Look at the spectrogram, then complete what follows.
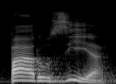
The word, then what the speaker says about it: parousia: A palavra parousia, que se pronuncia parousia, é uma declinação do grego, significa vinda, chegada, presença, volta, visita real, advento, chegada de um rei.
